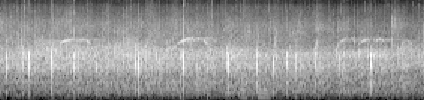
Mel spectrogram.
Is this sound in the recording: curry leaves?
no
